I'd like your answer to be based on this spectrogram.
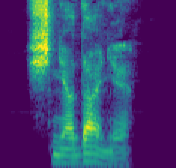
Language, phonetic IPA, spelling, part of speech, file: Polish, [ɕɲaˈdãɲɛ], śniadanie, noun, Pl-śniadanie.ogg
